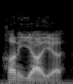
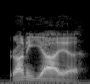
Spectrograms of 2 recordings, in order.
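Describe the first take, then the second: First: The name begins with an H sound. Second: The name begins with an English R sound. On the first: The speaker calls it right. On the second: The speaker calls it wrong.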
